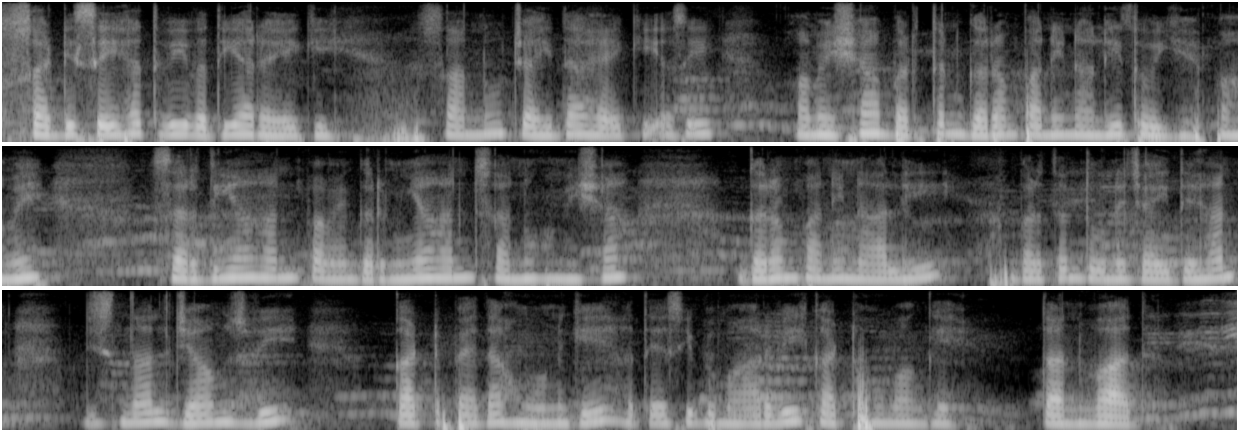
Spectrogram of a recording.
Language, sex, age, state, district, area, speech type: Punjabi, female, 30-45, Punjab, Kapurthala, urban, spontaneous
